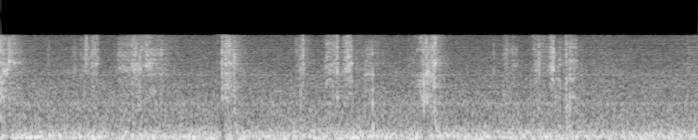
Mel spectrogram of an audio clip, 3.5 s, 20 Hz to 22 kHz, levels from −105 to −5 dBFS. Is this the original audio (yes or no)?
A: no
